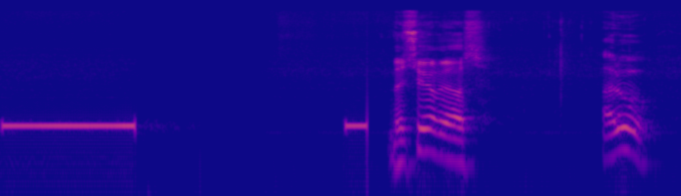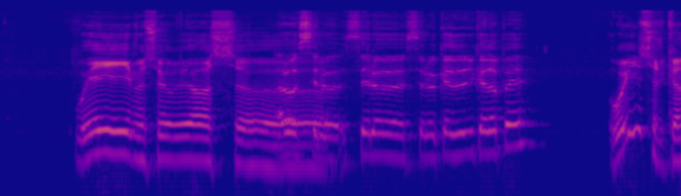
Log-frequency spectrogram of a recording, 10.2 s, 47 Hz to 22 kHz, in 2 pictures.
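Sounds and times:
telephone dial tone while placing a call: 0:00.0 - 0:01.0
speech: 0:02.9 - 0:03.7, 0:04.5 - 0:05.0, 0:05.7 - 0:10.2.

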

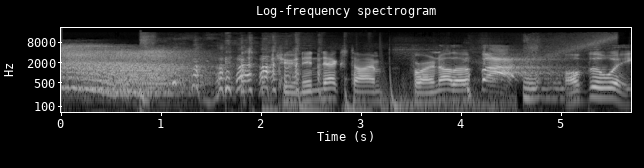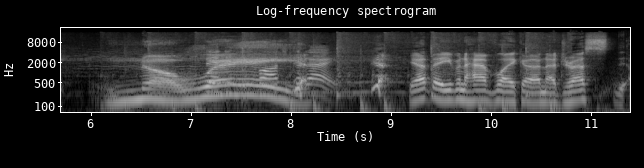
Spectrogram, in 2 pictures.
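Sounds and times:
fart played back through heavy reverb: 0:00.0 - 0:01.7
laughter: 0:00.8 - 0:03.0
speech: 0:02.2 - 0:11.3.

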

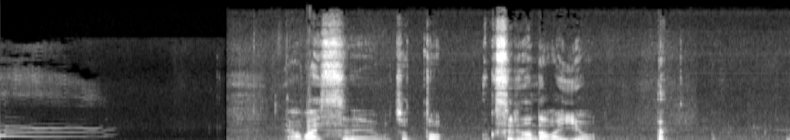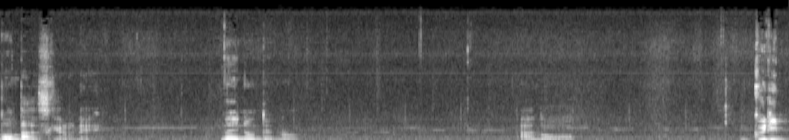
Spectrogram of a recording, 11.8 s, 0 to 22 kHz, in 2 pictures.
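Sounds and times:
sharp breathy vocal bursts: 0:01.7 - 0:07.6
sniffles: 0:01.7 - 0:11.6
speech: 0:02.3 - 0:04.6, 0:05.9 - 0:06.8, 0:07.6 - 0:08.3, 0:09.9 - 0:10.3, 0:11.6 - 0:11.8
person sneezing: 0:04.8 - 0:05.4.

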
